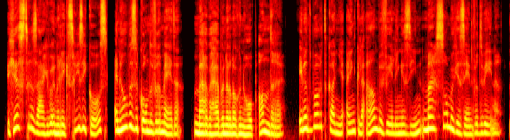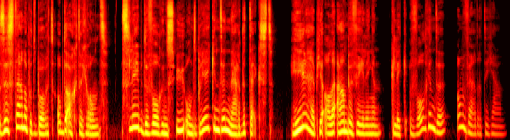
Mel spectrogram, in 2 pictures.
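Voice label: Flemish, female, elearning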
